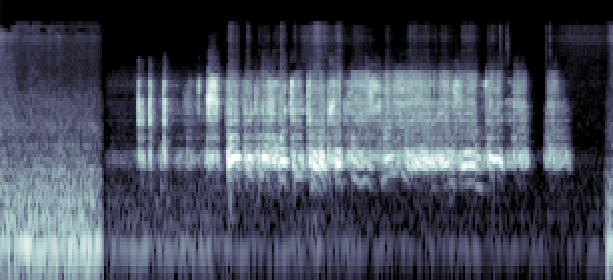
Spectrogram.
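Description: A voice coming over a VHF marine radio's speaker for about four seconds, thin and narrow-toned, answering a call to the lock. Before it, a low hum drops away about a second in.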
